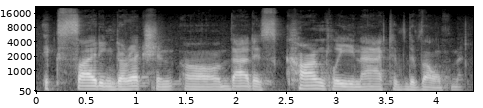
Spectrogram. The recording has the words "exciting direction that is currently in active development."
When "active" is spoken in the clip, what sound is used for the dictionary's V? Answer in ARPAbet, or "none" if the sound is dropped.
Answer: V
